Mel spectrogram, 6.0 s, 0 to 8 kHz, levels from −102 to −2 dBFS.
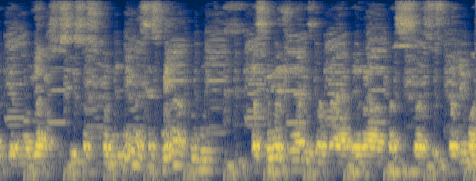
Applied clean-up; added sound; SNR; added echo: classical method WPE with log-MMSE.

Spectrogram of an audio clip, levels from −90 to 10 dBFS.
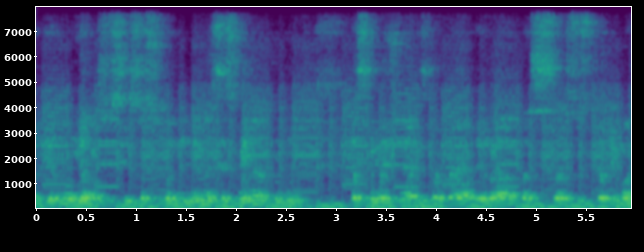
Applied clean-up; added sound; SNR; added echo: none; Electric guitar; 9 dB; reverberation time 0.3 s.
